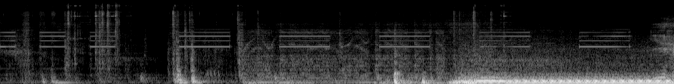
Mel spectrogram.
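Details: 2005 Ford Mustang after cutting and programming two new PATS keys to fix an immobilizer no-start: quiet clicks at key-on, then it cranks, catches promptly and settles into a steady, even idle; immobilizer light off, healthy start.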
